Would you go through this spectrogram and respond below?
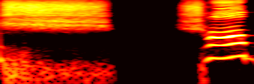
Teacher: আমি যদি স বলি তাহলে একটা শীষ দেবার মতো আওয়াজ হচ্ছে যতক্ষণ আমার শ্বাস থাকছে ততক্ষণ সেগুলোকে টেনে উচ্চারণ করা যাচ্ছে সেই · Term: উষ্ম ধ্বনি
